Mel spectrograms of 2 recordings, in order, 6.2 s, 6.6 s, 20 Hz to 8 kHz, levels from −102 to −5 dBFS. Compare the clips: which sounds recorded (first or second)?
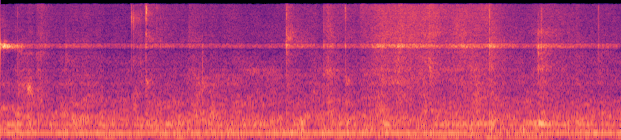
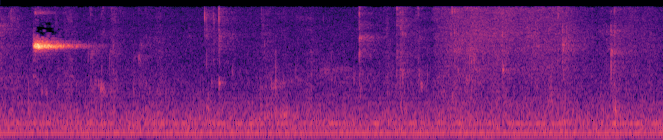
second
